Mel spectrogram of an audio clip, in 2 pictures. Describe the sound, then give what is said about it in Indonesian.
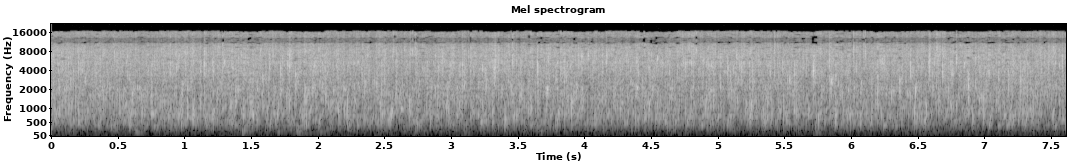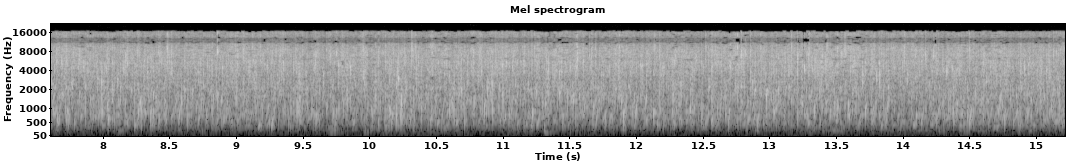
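A steady, unbroken rush of flowing water, like a waterfall, holds an even hissing roar throughout with no pauses or voices. “air terjun pun terpisah, membuka jalan rahasia gua.”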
